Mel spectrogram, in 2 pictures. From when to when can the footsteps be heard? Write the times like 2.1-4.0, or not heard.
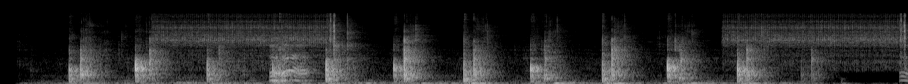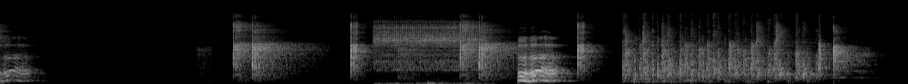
0.7-8.2.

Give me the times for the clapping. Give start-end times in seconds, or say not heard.
11.4-17.8.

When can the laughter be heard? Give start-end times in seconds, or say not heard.
2.6-3.1, 8.9-9.4, 14.2-14.7.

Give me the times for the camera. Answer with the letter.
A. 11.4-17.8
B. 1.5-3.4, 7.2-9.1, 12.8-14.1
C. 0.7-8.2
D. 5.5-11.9
B.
